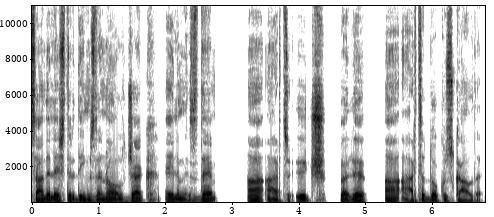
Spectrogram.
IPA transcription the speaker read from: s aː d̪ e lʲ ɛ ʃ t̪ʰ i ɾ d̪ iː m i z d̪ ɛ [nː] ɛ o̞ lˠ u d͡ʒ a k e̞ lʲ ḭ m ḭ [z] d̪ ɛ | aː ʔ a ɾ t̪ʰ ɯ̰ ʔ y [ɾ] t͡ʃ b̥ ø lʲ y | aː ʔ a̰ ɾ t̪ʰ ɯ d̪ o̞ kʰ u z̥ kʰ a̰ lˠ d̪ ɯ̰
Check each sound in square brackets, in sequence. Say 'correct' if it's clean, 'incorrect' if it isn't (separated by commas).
incorrect, correct, incorrect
